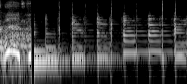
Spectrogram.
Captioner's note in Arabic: كريستال يضحك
